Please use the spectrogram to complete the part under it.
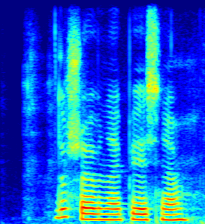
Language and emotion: Russian, neutral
